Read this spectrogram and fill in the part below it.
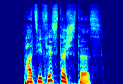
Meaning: strong/mixed nominative/accusative neuter singular superlative degree of pazifistisch
- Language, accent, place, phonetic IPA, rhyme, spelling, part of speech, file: German, Germany, Berlin, [pat͡siˈfɪstɪʃstəs], -ɪstɪʃstəs, pazifistischstes, adjective, De-pazifistischstes.ogg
